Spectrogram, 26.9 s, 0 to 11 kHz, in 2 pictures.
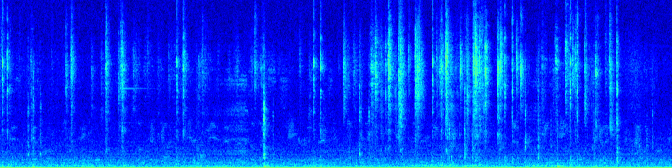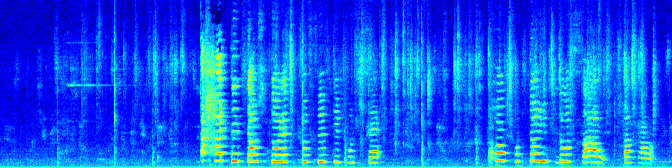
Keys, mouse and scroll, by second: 0.7 r, 5.3 s, 7.3 g, 9.3 a, 10.1-12.7 right drag, 12.3-13.3 drag, 13.3-14.3 middle drag, 15.7-17.5 middle drag, 17.5-19.3 right drag, 19.5-21.1 middle drag, 21.3-21.9 scroll up 1, 21.9-23.7 middle drag, 26.5-26.8 middle drag.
